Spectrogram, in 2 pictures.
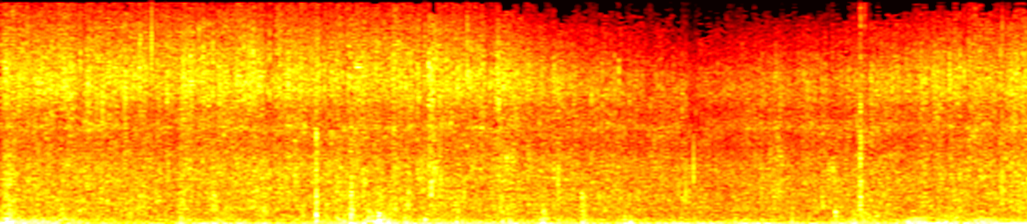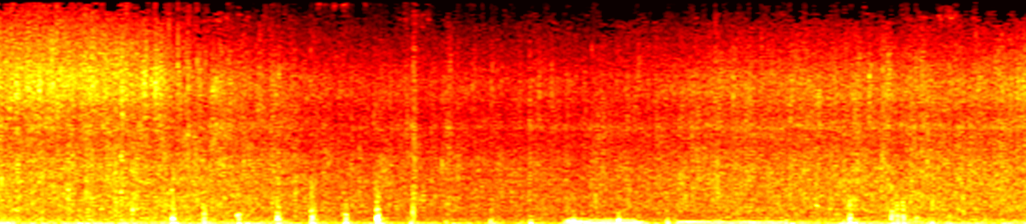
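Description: Footsteps thud on the ground and wooden floors.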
